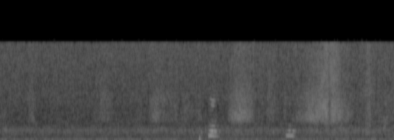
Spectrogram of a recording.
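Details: Domestic cat at a window, watching birds outside and seemingly imitating their calls: two short, quiet, bird-like chirps about a second apart over a steady low room hum.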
